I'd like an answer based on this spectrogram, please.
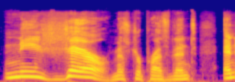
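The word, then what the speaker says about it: Niger: power all right take the shot it's pronounced ner Mr President and it's a country in Africa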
